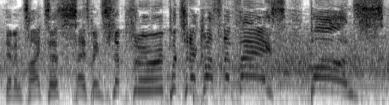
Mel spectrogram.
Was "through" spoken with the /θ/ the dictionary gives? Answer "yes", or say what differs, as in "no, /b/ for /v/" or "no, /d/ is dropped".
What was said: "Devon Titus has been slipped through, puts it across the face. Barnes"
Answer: yes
